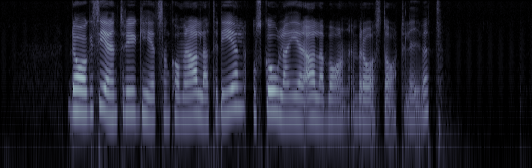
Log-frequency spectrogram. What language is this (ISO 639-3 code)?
swe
